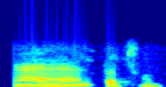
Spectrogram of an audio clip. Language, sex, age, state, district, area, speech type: Bengali, female, 60+, West Bengal, Jhargram, rural, conversation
